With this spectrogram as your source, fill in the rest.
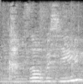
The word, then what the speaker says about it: katsuobushi: How do you pronounce it? The katsuobushi.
